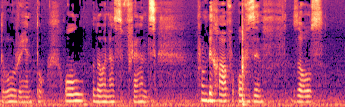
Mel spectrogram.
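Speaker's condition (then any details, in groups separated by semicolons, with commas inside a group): No condition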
